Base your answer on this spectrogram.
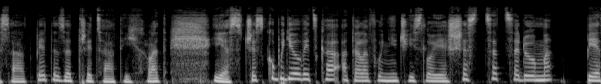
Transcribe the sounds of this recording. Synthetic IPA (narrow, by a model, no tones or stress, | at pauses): saːt̪̚pjɛt̪zɛt̪r̝̥ɪt͡saːt̪iːxlɛt̪jɛst͡ʃɛsko̞buɟɛovɪt͡skaʔat̪ɛlɛfo̞ɲit͡ʃiːslo̞jɛʃɛst̪̚sɛt̪sɛdum | pjɛ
